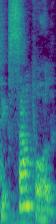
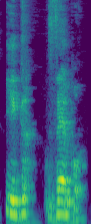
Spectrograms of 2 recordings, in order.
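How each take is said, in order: First: The x is sounded as ks. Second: The x is sounded as gz. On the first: The speaker calls it wrong. "this word is not example" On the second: The speaker calls it right. "but example. Eg, eg, example"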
